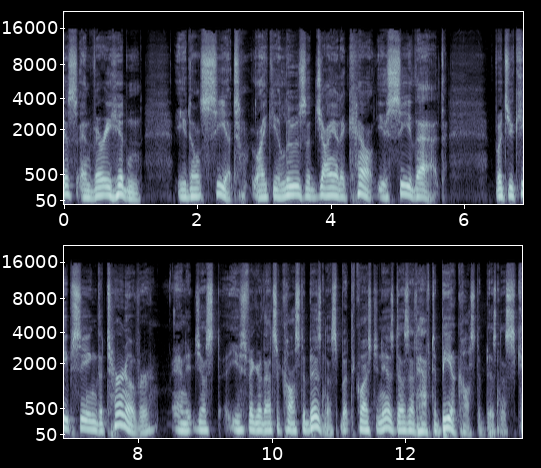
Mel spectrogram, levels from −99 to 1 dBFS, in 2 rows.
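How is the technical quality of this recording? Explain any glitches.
No technical glitches are audible in this recording.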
